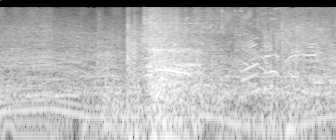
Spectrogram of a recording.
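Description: A car bumps and scrapes hard against a wall.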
